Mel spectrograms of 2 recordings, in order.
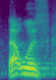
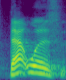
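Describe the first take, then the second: No difference in how they are said.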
